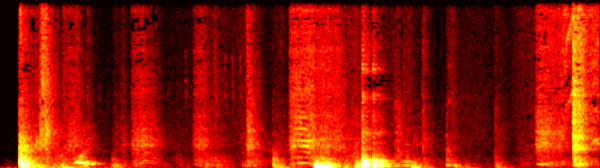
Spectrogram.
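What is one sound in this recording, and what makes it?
A hammer knocks against wooden boards.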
